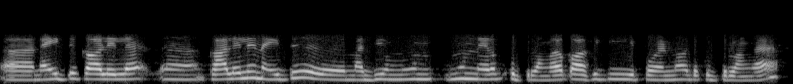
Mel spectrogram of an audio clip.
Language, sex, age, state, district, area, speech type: Tamil, female, 18-30, Tamil Nadu, Tirunelveli, urban, conversation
